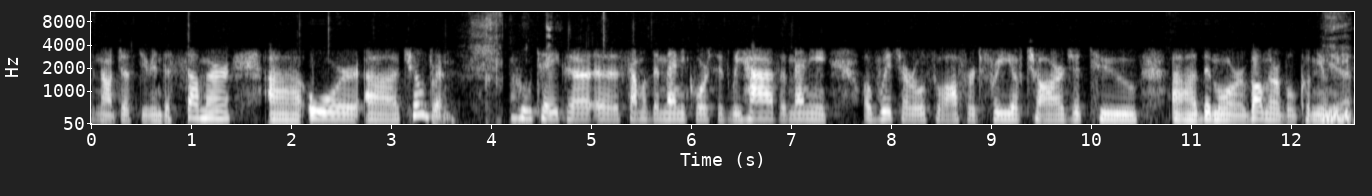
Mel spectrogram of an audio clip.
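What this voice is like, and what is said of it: Slight Italian accent. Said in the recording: “detecting a touch of an accent. It sounds to me like you're a beautiful Italian woman ... It's an Italian accent.”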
